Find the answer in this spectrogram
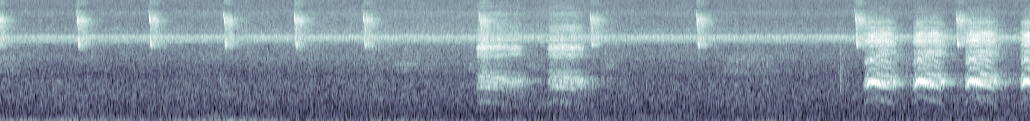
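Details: Crows picking and eating; faint ticking and a couple of muffled caws, then four loud raspy caws in a rapid series near the end.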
